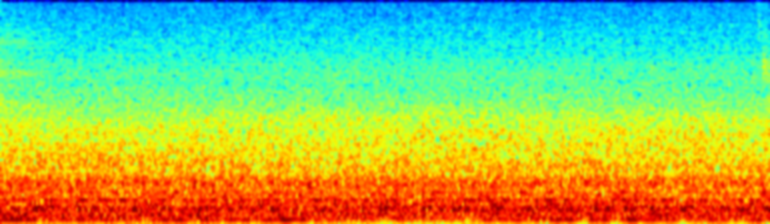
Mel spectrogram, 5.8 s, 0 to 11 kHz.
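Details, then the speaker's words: Fasco Charleston 52" third-generation antique brass ceiling fan (1988 per description; 1998 also stated) at full speed: a soft, even low whoosh with no ticking or grinding. The bearings are healthy, with only a very slight wobble. "on the freighter pretty good shape too so they hardly make any noise of anything been very hard verily they ever-so-slight us wobbled but otherwise fan runs real nice"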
